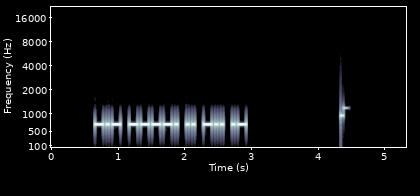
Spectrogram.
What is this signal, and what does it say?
Morse code, heard as a keyed tone, about 28 wpm, 700 Hz. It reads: K9IDA
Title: USA Call Signs - 5 Characters - 2x Character Spacing - 28wpm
